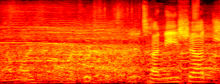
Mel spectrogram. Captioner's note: audience cheers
